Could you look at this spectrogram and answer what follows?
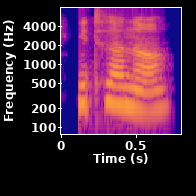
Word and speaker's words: eternal: at it internal eternal so the stress is on the second syllable eternal and the yeah that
